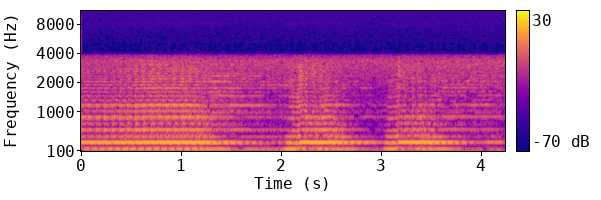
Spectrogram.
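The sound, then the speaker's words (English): Deep ferry horns blast in long, overlapping tones, loud and steady, with the sound briefly swelling and shifting as new blasts join in. No one speaks. “It was a slow motion symphony of honks and blasts.”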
